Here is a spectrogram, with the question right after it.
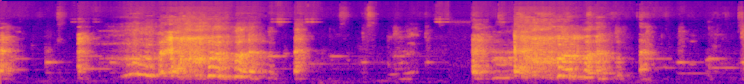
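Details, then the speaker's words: Adult with pertussis (whooping cough): two harsh, rapid coughing runs, each with a high-pitched drawn-in breath between, the characteristic cough that follows initial cold-like symptoms. "al principio la pertusis aparece como un simple resfriado con un poco de tos pero en pocos días se convierte en una tos mucho más fuerte característica de esa enfermedad Este es el sonido de la tos provocada por la pertusis en un adulto"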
